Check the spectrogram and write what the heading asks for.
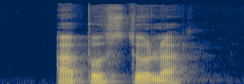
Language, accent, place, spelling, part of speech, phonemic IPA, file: French, France, Lyon, apostolat, noun, /a.pɔs.tɔ.la/, LL-Q150 (fra)-apostolat.wav
- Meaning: apostolate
